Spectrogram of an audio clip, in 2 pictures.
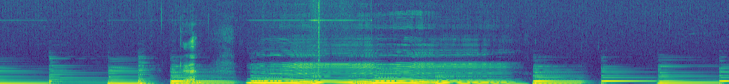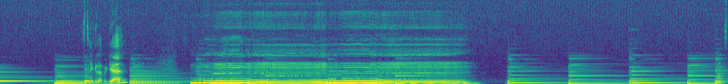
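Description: Piano chords, then a man's voice humming with the tongue resting between the lips, gliding smoothly up and back down over a five-tone scale, as a tongue-tension release exercise. Piano chords and the hummed glide come round twice, with a brief rising vocal slide between the two glides.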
